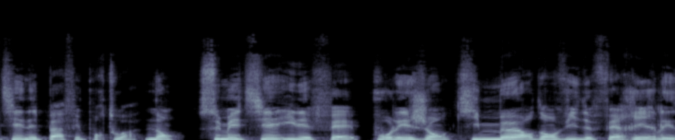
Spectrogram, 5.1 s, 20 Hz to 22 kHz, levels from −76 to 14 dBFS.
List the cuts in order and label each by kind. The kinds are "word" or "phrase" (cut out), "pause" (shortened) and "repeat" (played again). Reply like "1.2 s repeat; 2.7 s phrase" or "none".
none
